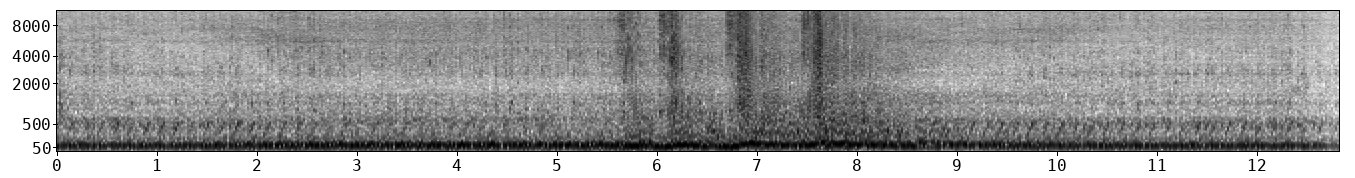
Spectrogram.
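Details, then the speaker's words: 1973 Mercury Cougar 351 Cleveland V8, newly revived with fresh gas and cleaned tank: idles evenly, takes a few quick throttle blips and settles back, running crisp and clean; carb still needs dialing in. "good sounds pretty good I gotta dial that carb in a little bit but I got good fresh gas in it now"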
